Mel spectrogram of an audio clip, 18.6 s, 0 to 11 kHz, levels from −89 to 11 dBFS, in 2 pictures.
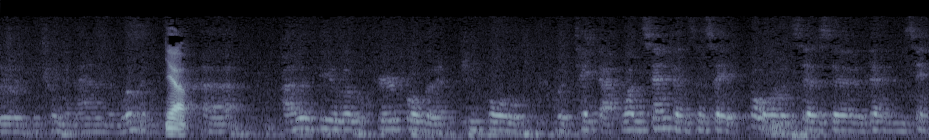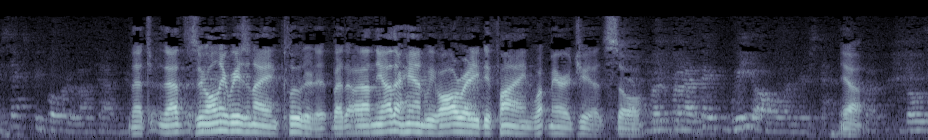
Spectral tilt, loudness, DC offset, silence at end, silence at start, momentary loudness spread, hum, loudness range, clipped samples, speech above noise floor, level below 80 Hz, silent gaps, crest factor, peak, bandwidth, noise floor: -6 dB/octave; -16 LUFS; under 0.1%; 0 s; 0 s; 25 LU; none; 21 LU; under 0.1%; 27 dB; -56 dBFS; none; 20 dB; 0 dBFS; 8 kHz; -46 dBFS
